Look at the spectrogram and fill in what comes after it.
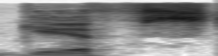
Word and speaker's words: GIF: One of my favorite GIFs to use, and it's pronounced GIF, when I respond to somebody and they tell me something amazing over text.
